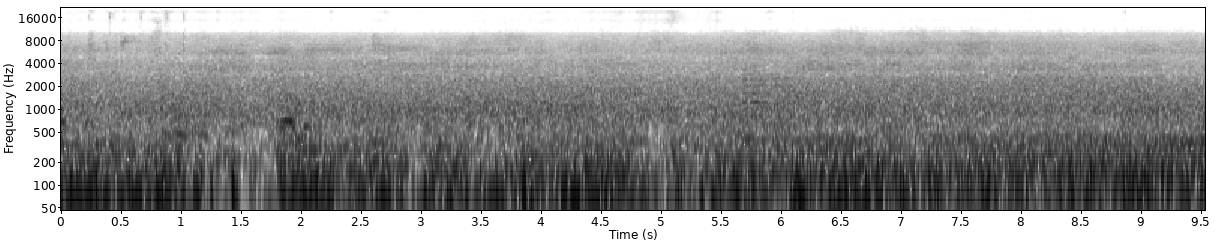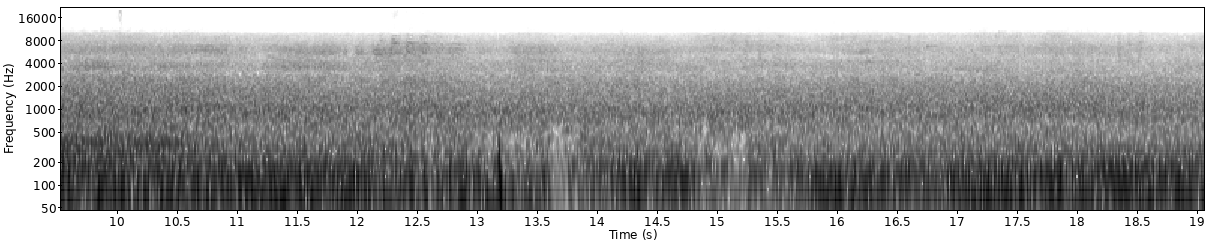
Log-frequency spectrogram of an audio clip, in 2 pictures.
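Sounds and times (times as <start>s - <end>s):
road traffic rumble: 0.0s - 19.0s.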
